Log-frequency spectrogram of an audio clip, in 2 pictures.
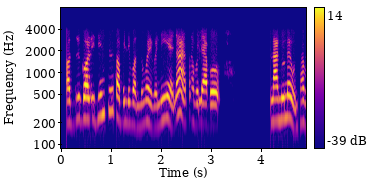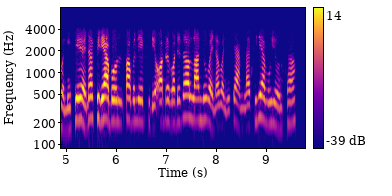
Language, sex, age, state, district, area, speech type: Nepali, female, 30-45, West Bengal, Kalimpong, rural, conversation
